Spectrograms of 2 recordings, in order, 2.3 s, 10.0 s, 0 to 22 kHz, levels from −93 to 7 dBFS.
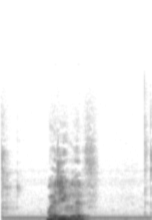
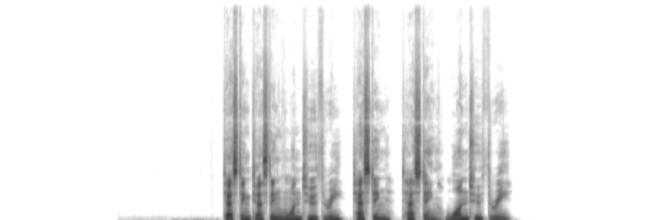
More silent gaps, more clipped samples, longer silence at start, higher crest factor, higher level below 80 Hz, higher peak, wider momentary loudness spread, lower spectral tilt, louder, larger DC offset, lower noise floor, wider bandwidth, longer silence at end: neither; neither; second, 0.05 s vs 3.35 s; second, 16 dB vs 26 dB; about the same, -64 dBFS vs -60 dBFS; second, -12 dBFS vs 0 dBFS; first, 15 LU vs 10 LU; first, -7.5 dB/octave vs -4 dB/octave; second, -26 LUFS vs -21 LUFS; neither; second, -51 dBFS vs -75 dBFS; second, 8 kHz vs over 20 kHz; second, 0.9 s vs 2.35 s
